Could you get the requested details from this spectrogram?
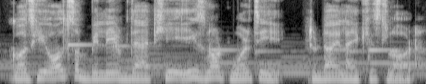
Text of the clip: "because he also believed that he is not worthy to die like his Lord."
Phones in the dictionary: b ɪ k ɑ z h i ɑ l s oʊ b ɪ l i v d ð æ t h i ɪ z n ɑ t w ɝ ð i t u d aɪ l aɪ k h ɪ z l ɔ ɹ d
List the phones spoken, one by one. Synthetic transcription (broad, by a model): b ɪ k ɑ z h i ɑ l s oʊ b ɪ l i v d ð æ t h i ɪ z n ɑ t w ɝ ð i t u d aɪ l aɪ k h ɪ z l ɔ ɹ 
